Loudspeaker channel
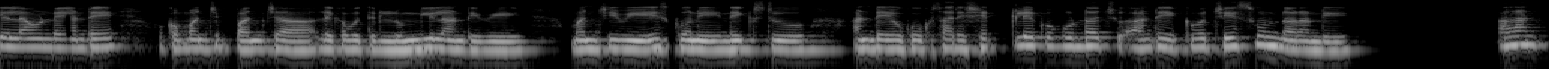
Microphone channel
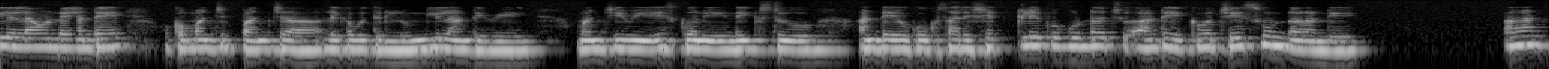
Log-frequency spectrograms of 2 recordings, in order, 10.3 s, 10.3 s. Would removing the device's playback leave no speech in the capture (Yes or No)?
Yes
